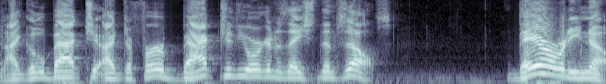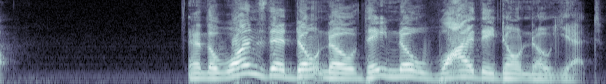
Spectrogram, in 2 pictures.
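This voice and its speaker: A man's voice: a little high, bright, forceful tone, dry recording, studio quality. A man hosting a casual sports talk radio show, speaking emphatically and repeating phrases to drive points home.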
